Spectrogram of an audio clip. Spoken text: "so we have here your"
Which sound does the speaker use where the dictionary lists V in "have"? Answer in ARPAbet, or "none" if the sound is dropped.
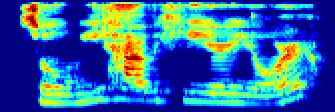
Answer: V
